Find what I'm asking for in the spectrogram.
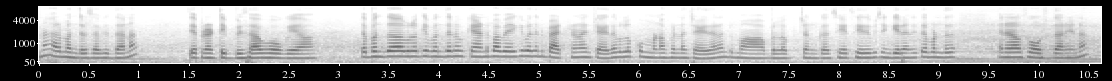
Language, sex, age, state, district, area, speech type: Punjabi, female, 18-30, Punjab, Shaheed Bhagat Singh Nagar, rural, spontaneous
